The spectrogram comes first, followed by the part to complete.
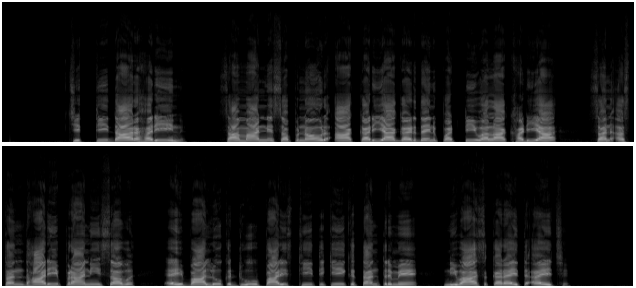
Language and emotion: Maithili, neutral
